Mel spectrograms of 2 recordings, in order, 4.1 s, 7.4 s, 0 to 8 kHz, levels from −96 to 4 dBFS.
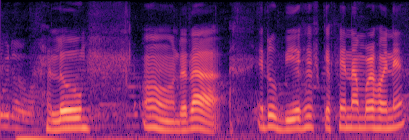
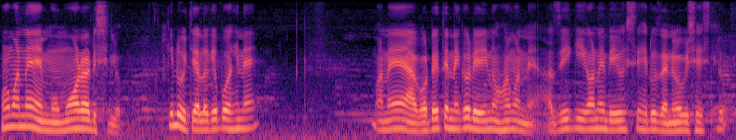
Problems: constant background noise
